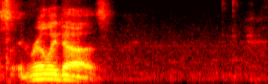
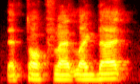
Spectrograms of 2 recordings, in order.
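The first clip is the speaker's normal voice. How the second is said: slow, flat South Louisiana accent; flat Cajun accent. Shown as a demonstration. Showing viewers how locals really talk, flat Cajun accent. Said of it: "that's that accent right there".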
